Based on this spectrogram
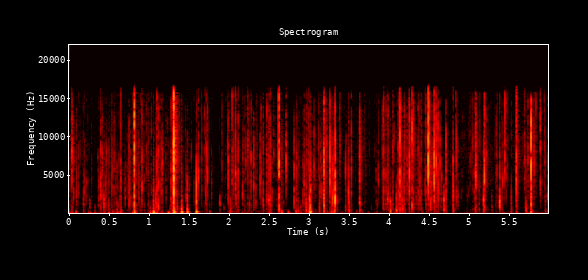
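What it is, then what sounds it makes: Plastic-wrapped pack of sponge scourers. A palm-sized multi-pack of green-striped 3M sponge scourers, sealed in thin clear plastic film and soft and full, is held in both bare hands while the fingertips squeeze and rub the crinkly wrapper. Dense, irregular crinkling and crackling pops come throughout, with sharp dry snaps and low thumpy weight from the squeezed pack. Short bursts of louder cracks stand out near the one- and three-second marks.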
